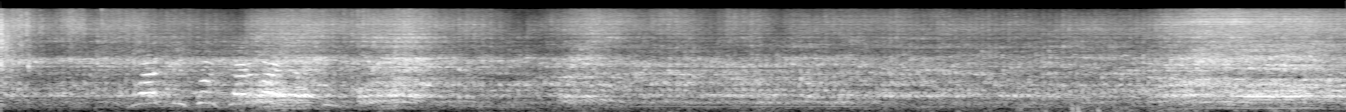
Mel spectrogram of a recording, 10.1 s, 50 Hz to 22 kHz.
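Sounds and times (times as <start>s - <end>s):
saw cutting tree branch: 0.0s - 10.0s.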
